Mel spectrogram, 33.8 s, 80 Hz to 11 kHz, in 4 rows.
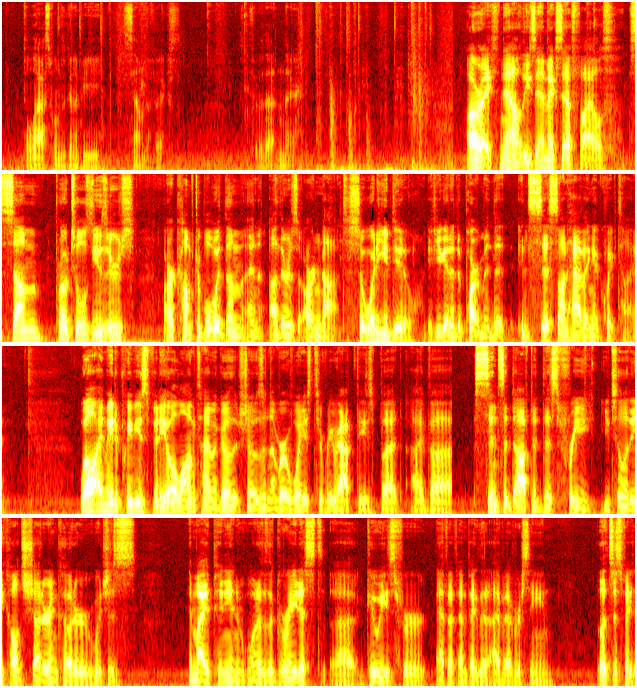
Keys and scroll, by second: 0.6 Right, 0.9 Down, 1.2 Down, 4.7 Return, 5.1 Right, 5.4 BackSpace, 5.6 BackSpace.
